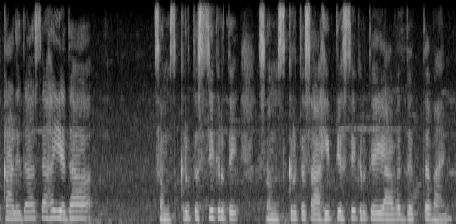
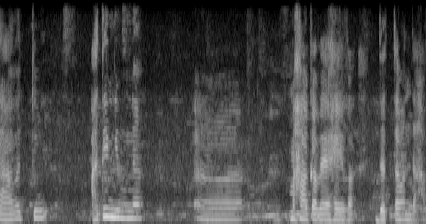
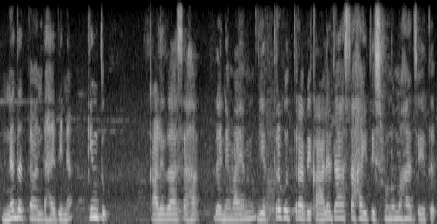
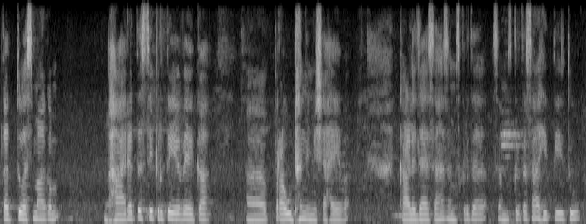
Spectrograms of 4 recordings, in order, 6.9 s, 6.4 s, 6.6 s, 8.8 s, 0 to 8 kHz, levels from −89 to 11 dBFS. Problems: background sounds at intervals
